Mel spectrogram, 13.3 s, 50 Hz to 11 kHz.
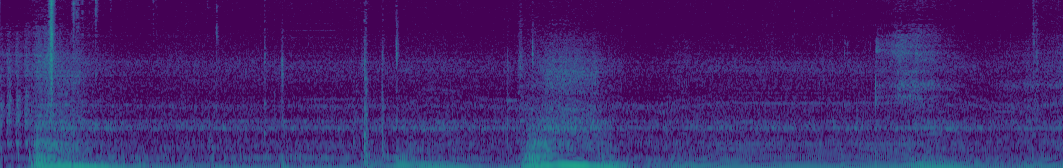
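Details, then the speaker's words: Ford Fiesta ST150 on its first cold start after replacing a split PCV hose behind the intake manifold to cure a sticky idle; slightly high cold idle with a few throttle blips, even and smooth underneath; normal until warm. "to wait for the car to warm up properly because it sits a little bit high idle until the until the cards warmed up"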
